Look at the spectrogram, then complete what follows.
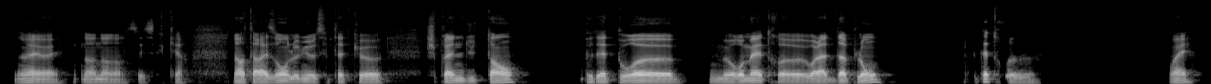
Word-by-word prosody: Ouais, 85 Hz, -, -7 dB
ouais. 80 Hz, -3 st, 0 dB, 0.2 s
Non, 80 Hz, -1 st, -3 dB
non, 80 Hz, -1 st, -3 dB
non. 75 Hz, 0 st, -7 dB
C'est 75 Hz, -, -14 dB
c'est -, -, -17 dB
clair. -, -, -11 dB, 0.4 s
Non, -, -, +2 dB
tu -, -, -2 dB
as -, -, +4 dB
raison, 90 Hz, +2 st, +3 dB
le 85 Hz, -1 st, 0 dB
mieux 90 Hz, 0 st, -2 dB
c'est 85 Hz, -, -15 dB
peut-être -, -, -4 dB
que 80 Hz, -2 st, -1 dB, 0.4 s
je -, -, -10 dB
prenne 95 Hz, 0 st, +2 dB
du 90 Hz, 0 st, -10 dB
temps, 110 Hz, +3 st, +2 dB, 0.6 s
peut-être 100 Hz, -1 st, -1 dB
pour, 95 Hz, -2 st, +3 dB
heu, 85 Hz, -3 st, +4 dB, 0.2 s
me 90 Hz, -1 st, -3 dB
remettre, 90 Hz, +1 st, +2 dB
heu, 80 Hz, 0 st, +2 dB
voilà 85 Hz, 0 st, +4 dB
d'aplomb. 95 Hz, +7 st, +1 dB, 1.0 s
Peut-être, -, -, -1 dB
heu 80 Hz, -3 st, -6 dB, 1.3 s
Ouais. 90 Hz, 0 st, -2 dB
85 Hz, 160 wpm, -23 LUFS, 80-95 Hz, 1.3 s, as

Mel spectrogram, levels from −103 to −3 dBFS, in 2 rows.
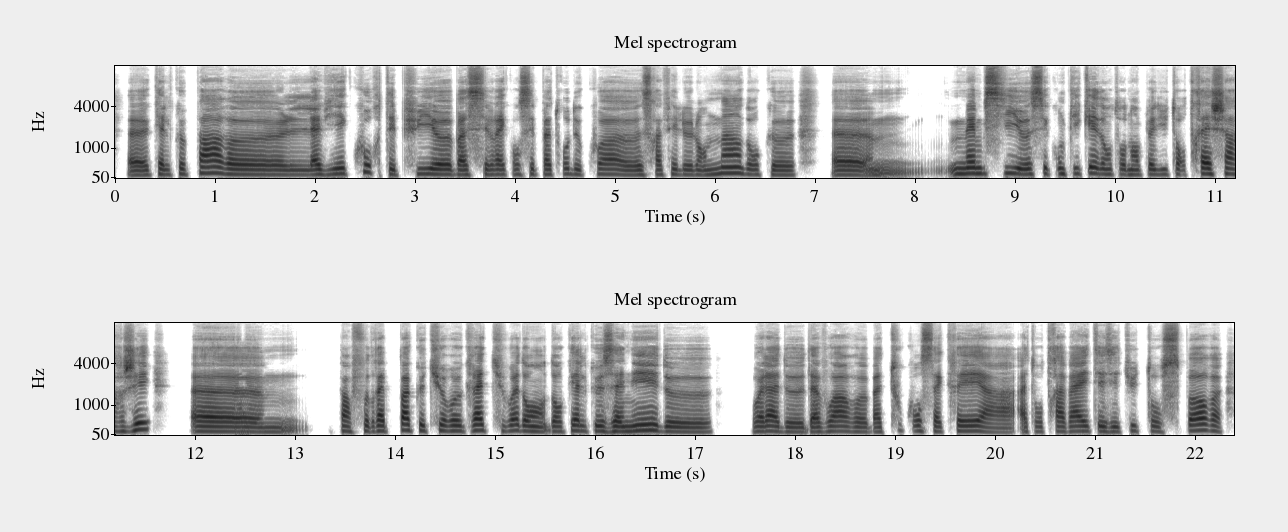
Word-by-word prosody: heu, 140 Hz, +1 st, +1 dB
quelque 165 Hz, 0 st, -3 dB
part, 195 Hz, +3 st, +2 dB
heu, 155 Hz, -2 st, +2 dB, 0.2 s
la 150 Hz, +1 st, +4 dB
vie 155 Hz, +3 st, -4 dB
est 175 Hz, -, +1 dB
courte 225 Hz, +4 st, -7 dB
et 160 Hz, -, -1 dB
puis, 170 Hz, +4 st, -2 dB
heu, 160 Hz, -1 st, +3 dB
bah, 150 Hz, 0 st, +1 dB
c'est 155 Hz, +1 st, +3 dB
vrai 155 Hz, 0 st, 0 dB
qu'on 160 Hz, -, -10 dB
sait 165 Hz, +1 st, 0 dB
pas 155 Hz, 0 st, -2 dB
trop 170 Hz, +2 st, -8 dB
de 160 Hz, -1 st, -5 dB
quoi, 160 Hz, +2 st, -2 dB
heu, 145 Hz, 0 st, -2 dB
sera 150 Hz, +2 st, -1 dB
fait 160 Hz, +2 st, -7 dB
le 150 Hz, -1 st, -4 dB
lendemain. 170 Hz, +7 st, 0 dB
Donc, 155 Hz, -3 st, -7 dB
heu, 140 Hz, -1 st, -2 dB, 0.4 s
hem, 140 Hz, -, -1 dB, 0.4 s
même 180 Hz, +2 st, +2 dB
si, 190 Hz, +1 st, +4 dB
heu, 165 Hz, 0 st, +2 dB
c'est 175 Hz, +1 st, +2 dB
compliqué 180 Hz, +3 st, -2 dB
dans 165 Hz, -1 st, -3 dB
ton 155 Hz, -1 st, -5 dB
emploi 150 Hz, +1 st, -3 dB
du 155 Hz, 0 st, -8 dB
temps 140 Hz, -, -5 dB
très 175 Hz, +3 st, +2 dB
chargé, 175 Hz, +6 st, +4 dB, 0.4 s
hem, 150 Hz, -2 st, +2 dB, 0.4 s
pas, 165 Hz, -1 st, +1 dB
faudrait 170 Hz, +2 st, 0 dB
pas 195 Hz, -1 st, +5 dB
que 185 Hz, -, -5 dB
tu 175 Hz, +2 st, -2 dB
regrettes, 170 Hz, +2 st, +2 dB
tu 160 Hz, -, -8 dB
vois, 180 Hz, +2 st, +1 dB
dans 160 Hz, -3 st, +1 dB
dans 155 Hz, 0 st, -2 dB
quelques 165 Hz, -1 st, 0 dB
années 175 Hz, +5 st, +3 dB
de, 145 Hz, -3 st, -2 dB, 0.4 s
voilà, 155 Hz, +1 st, +2 dB
de 145 Hz, -1 st, -3 dB
d'avoir, 155 Hz, +1 st, +1 dB
heu, 145 Hz, 0 st, -3 dB
bah, 145 Hz, +1 st, -2 dB
tout -, -, -7 dB
consacré 165 Hz, 0 st, 0 dB
à 135 Hz, -3 st, -1 dB
à -, -, -2 dB
ton 150 Hz, -, -9 dB
travail, 160 Hz, +1 st, +1 dB
tes 150 Hz, -1 st, -3 dB
études, 170 Hz, +3 st, -8 dB
ton 155 Hz, -3 st, -6 dB
sport. 180 Hz, +1 st, +2 dB
160 Hz, 185 wpm, -23 LUFS, 150-170 Hz, 0.4 s, pas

